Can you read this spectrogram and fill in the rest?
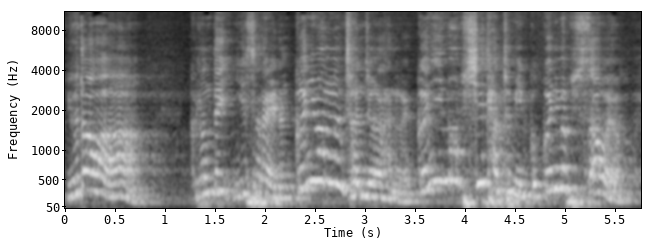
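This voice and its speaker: Animated woman pastor preaching, echoey and distant. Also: sits high, quick pace. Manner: animated storytelling, laughing often, frequent fillers. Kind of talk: sermon with personal testimony. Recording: echoey room, voice from a distance, faint ambient noise.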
